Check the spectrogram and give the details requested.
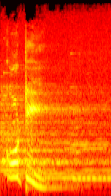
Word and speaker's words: কটি: কোমরকে ভালো ভাষায় বলে কোটি, তবে বানানটা কয়কার টয় হস্যি নয়। কয়কার টয় হস্যি কোটি মানে 100 লক্ষ, আর ক টয় হস্যি কোটি মানে কোমর। আমরা তো বাঙালি, ক লিখলে ওকার উচ্চারণ করি, ওকার লিখলে ওকার উচ্চারণ করি।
